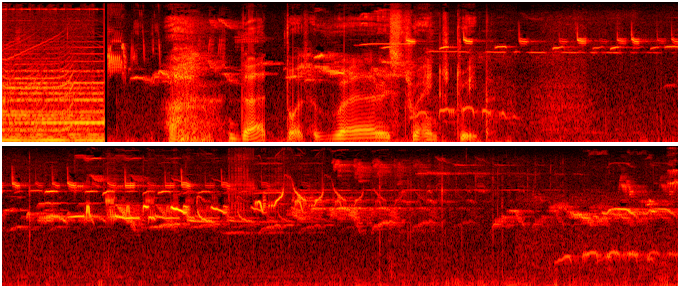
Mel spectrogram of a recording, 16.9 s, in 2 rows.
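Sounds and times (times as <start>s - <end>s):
songbirds chirping and trilling: 1.4s - 16.9s.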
